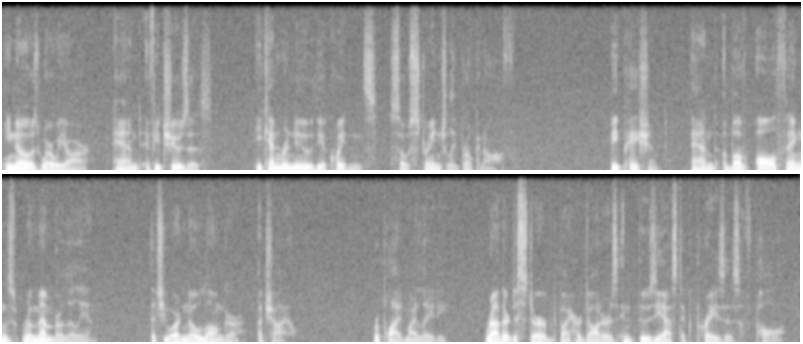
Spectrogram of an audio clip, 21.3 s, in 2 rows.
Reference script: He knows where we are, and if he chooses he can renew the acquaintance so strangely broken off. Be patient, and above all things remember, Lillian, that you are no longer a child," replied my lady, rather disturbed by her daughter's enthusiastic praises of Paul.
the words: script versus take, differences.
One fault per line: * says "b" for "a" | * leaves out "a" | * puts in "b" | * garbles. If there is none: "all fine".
all fine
